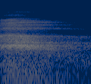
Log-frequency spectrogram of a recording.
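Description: A slow, deep exhale through the mouth, breathy and soft, heard close up and alone, gradually tapering as the breath runs out during a yoga vinyasa flow.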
